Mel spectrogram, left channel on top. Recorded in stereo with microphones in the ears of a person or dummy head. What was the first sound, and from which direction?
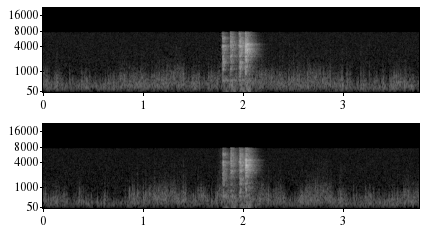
Crushing, 45° left (ahead or behind).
